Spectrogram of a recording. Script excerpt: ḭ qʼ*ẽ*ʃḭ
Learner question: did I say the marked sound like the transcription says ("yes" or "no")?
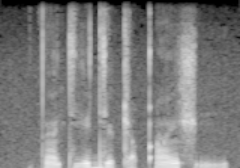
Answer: yes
